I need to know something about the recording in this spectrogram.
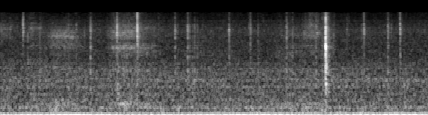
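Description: Faint scattered metal ticks and one sharper click about three seconds in, as vise-grip pliers turn a broken screw out of its threads in an aluminium sewing-machine casting, over a steady low hum.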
